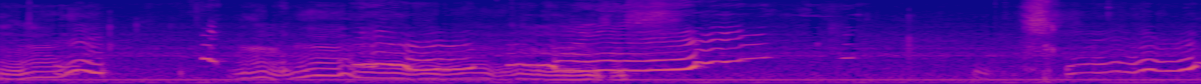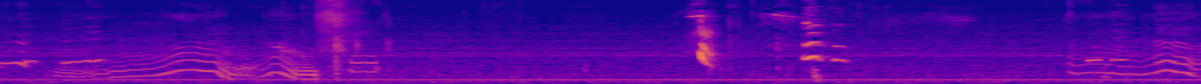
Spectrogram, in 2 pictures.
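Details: Italian Greyhounds singing to each other: wavering, harmonic howls that rise and fall and overlap in the first four seconds, then shorter wobbling howls, a few sharp clicks and a low steady hum underneath.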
